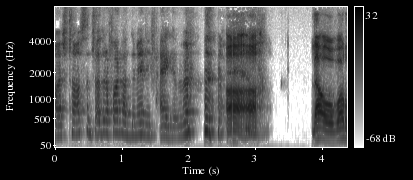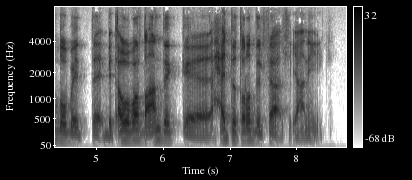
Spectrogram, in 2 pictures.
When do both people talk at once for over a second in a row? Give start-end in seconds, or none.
none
